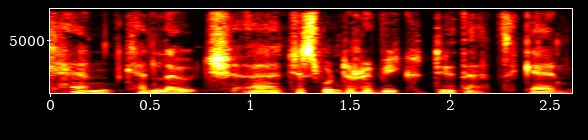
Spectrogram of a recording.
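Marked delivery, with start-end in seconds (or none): 1.2-2.6 mild, easygoing, gentle delivery. Retelling asking someone to do that again, in nice gentle tones. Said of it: "it's just kind of like nice, gentle tones".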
